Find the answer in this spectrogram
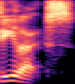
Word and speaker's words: Elex: It is Elex.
